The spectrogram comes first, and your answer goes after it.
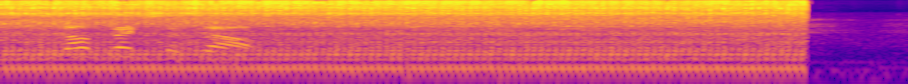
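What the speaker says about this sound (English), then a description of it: "I gotta go through the carburetor because it's running like poopy" A firewood hauler's small engine runs rough with a carburetor fault, a loud steady close drone that cuts off abruptly near the end, with a brief voice-like sound early on.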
